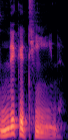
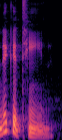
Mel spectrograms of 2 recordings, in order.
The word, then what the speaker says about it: nicotine: And the second word is nicotine. So sometimes it's pronounced with the e sound like green beans like in nicotine.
